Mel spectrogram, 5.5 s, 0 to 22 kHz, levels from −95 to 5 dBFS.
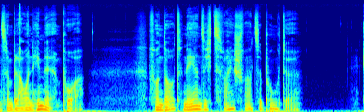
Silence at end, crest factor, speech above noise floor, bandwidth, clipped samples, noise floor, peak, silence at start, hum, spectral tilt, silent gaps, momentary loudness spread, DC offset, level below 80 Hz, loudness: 0 s; 18 dB; 29 dB; 19 kHz; under 0.1%; -56 dBFS; -10 dBFS; 0 s; none; -5.5 dB/octave; none; 12 LU; under 0.1%; -42 dBFS; -28 LUFS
